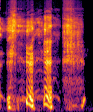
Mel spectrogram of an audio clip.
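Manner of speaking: high burst of laughter; real laughter. Real, not acted. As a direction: crack up at your own story. Laughing at own scream story.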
